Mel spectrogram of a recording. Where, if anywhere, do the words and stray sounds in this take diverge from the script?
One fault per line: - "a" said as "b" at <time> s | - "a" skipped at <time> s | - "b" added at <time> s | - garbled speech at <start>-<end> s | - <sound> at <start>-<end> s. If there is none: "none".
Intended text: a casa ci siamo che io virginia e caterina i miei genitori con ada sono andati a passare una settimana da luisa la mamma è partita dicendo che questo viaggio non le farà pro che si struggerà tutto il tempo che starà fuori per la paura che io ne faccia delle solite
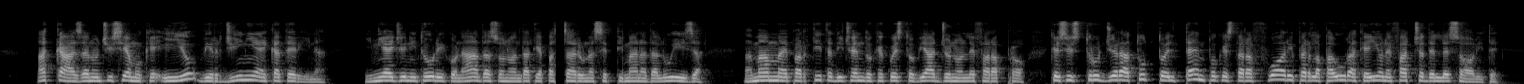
- "non" added at 0.9 s
- dropout at 5.6-5.6 s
